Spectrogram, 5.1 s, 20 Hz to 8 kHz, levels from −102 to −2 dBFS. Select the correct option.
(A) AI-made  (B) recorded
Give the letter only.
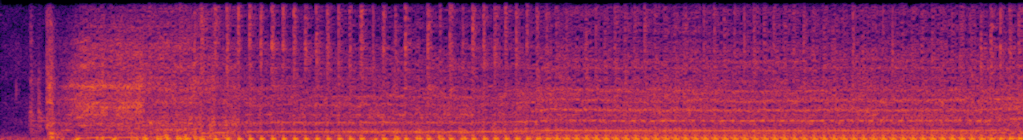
A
